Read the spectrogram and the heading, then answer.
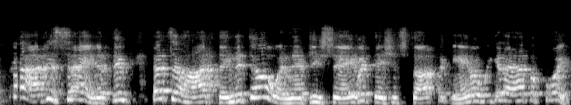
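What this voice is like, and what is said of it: Boston accent. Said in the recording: “Boston accent”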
